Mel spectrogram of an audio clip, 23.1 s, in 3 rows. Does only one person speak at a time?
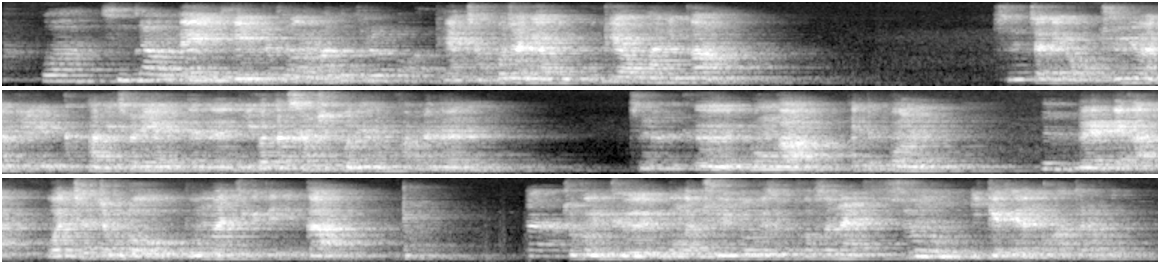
No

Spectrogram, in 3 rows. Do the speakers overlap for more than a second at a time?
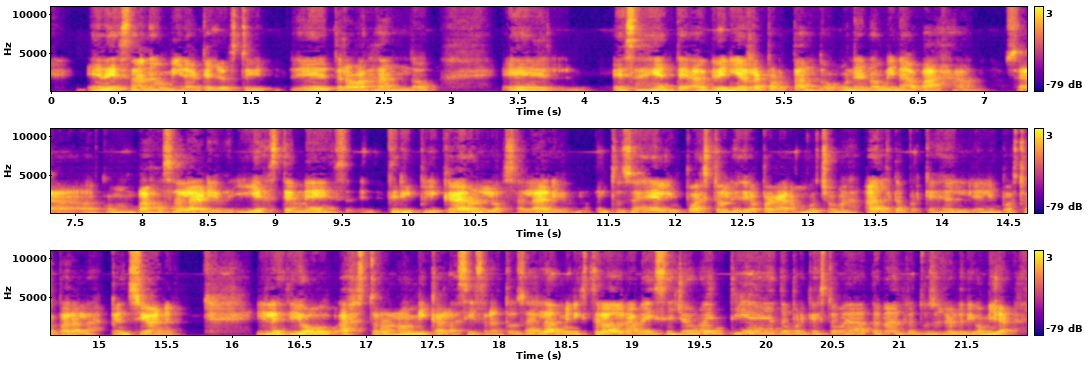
No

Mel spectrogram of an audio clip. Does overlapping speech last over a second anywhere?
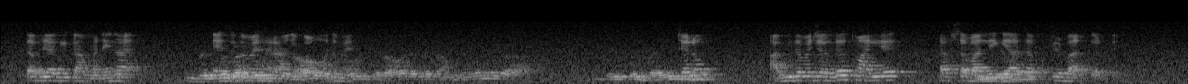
Yes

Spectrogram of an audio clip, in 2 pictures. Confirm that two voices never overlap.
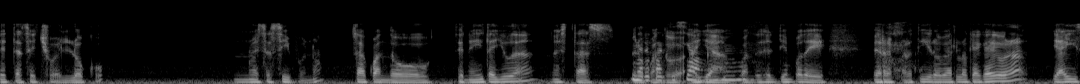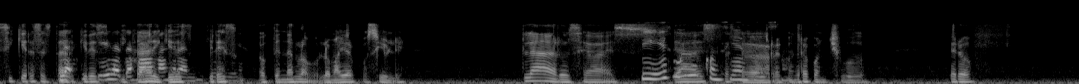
No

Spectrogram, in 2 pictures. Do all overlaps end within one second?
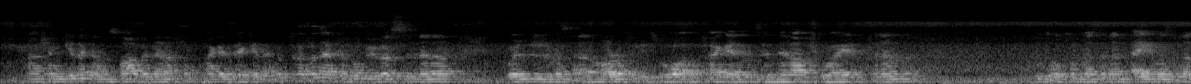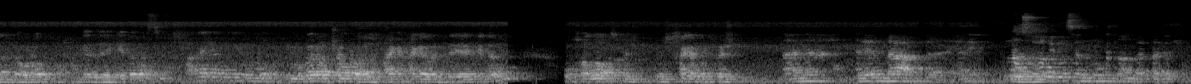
Yes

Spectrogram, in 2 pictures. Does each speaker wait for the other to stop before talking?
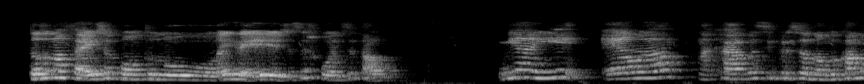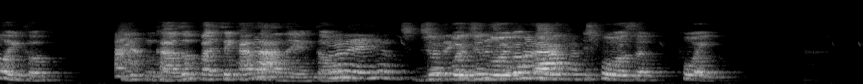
No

